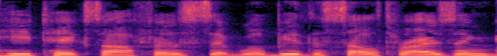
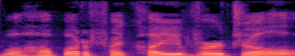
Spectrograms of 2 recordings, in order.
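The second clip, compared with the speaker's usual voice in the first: mock casual, unbothered, nonchalant, offhand tone. Retelling a college roommate's reply about the nickname: imitating a nonchalant roommate. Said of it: "she very nonchalantly said".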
